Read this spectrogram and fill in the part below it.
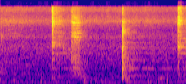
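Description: Flour being roasted in ghee in a pan while a spoon stirs, sharp scraping strokes coming in four separate bursts over a faint sizzle, close up and without voices.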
